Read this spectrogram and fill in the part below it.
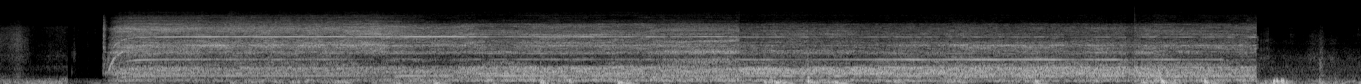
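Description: A cordless handheld vacuum whines as it sucks at carpet.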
